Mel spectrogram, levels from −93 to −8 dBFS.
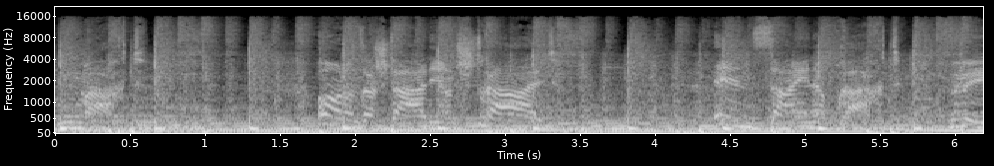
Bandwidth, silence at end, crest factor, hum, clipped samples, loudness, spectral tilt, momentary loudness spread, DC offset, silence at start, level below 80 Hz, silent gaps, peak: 16 kHz; 0 s; 12 dB; none; under 0.1%; -23 LUFS; -5 dB/octave; 3 LU; under 0.1%; 0 s; -30 dBFS; none; -10 dBFS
